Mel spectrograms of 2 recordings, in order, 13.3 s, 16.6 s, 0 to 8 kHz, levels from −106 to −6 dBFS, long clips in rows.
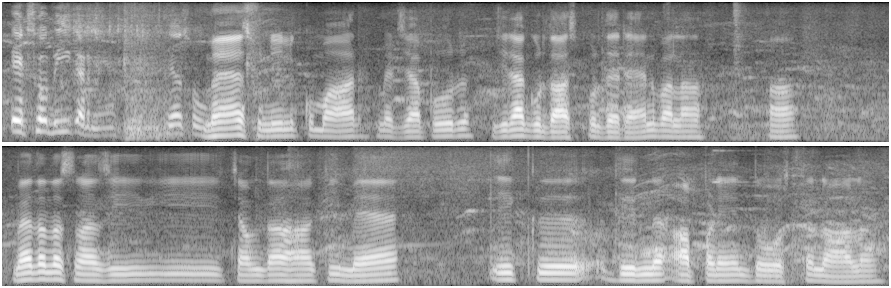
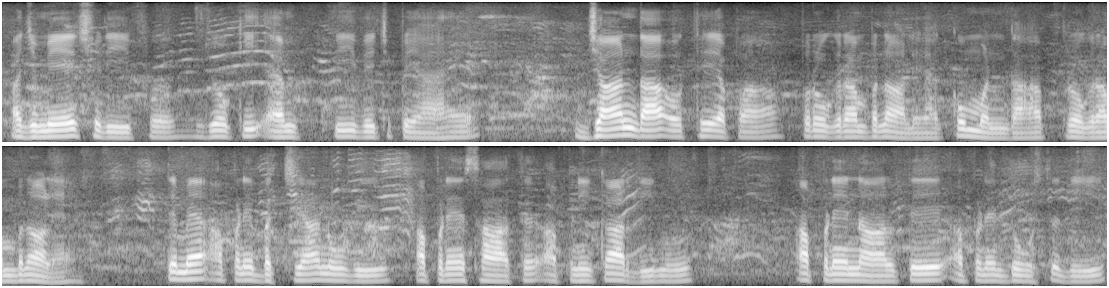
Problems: constant background noise, continuous background conversations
